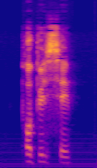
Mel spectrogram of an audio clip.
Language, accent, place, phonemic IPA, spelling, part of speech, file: French, France, Lyon, /pʁɔ.pyl.se/, propulser, verb, LL-Q150 (fra)-propulser.wav
- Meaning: to propel; to propulse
